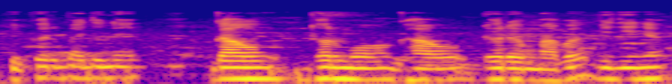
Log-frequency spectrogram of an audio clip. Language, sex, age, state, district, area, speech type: Bodo, male, 45-60, Assam, Chirang, rural, spontaneous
